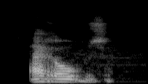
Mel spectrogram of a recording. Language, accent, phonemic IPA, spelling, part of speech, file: French, Canada, /a.ʁoz/, arrosent, verb, LL-Q150 (fra)-arrosent.wav
- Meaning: third-person plural present indicative/subjunctive of arroser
